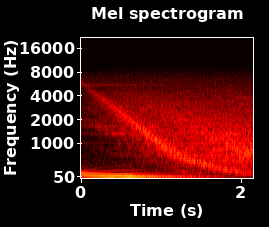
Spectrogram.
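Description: Synthesizer sweep sound effect: one long downward pitch glide over a whooshing noise, with a deep bass tone under its first half second.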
